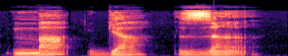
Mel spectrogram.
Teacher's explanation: Then you get the sound Z, alright? And then the ending here is IN, so it's nasal, it goes in your nose, and it's un.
